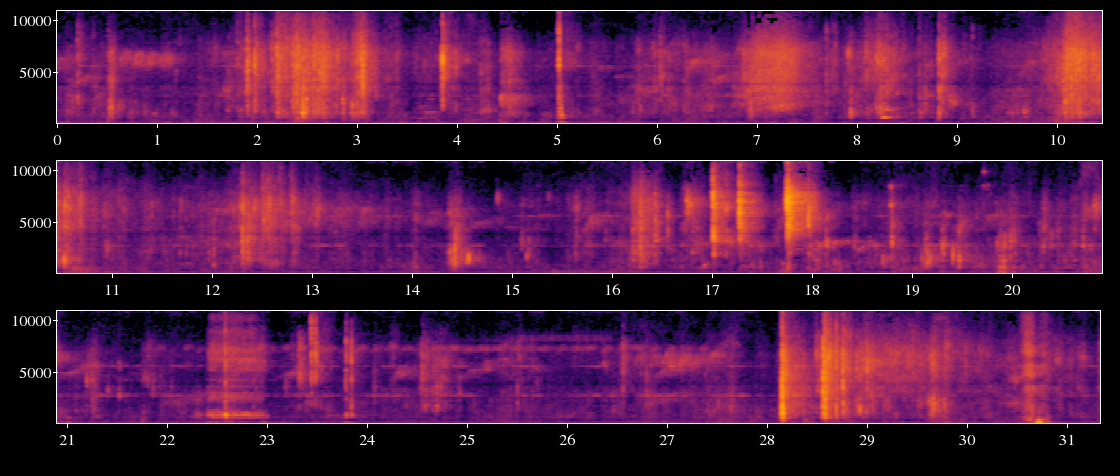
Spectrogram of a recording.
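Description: Short bursts of rustling and crackling from leaves and twigs as monkeys move about in a tree, coming every two or three seconds with some sharp snaps in between.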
